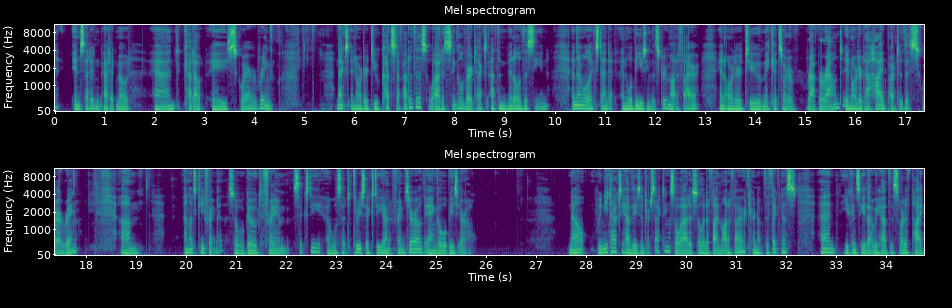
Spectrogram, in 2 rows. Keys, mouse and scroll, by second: 0.7 x, 2.8 Tab, 4.6 shift+a, 7.0-7.6 scroll up 8, 7.6-7.9 scroll down 5, 7.9 Tab, 8.4 a, 9.0 Tab, 9.8 e, 11.4-11.7 scroll down 4, 11.7 Tab, 12.7 click, 13.0 click, 13.2-18.3 drag, 20.2 click, 21.1 click, 21.5-22.6 drag, 23.7-24.3 scroll up 1, 24.3 middle drag, 24.6-25.0 scroll up 9, 25.0-26.1 middle drag, 26.1 g, 26.9 click, 27.2 g, 28.3 middle click, 29.0-30.1 drag, 30.1 middle click, 30.9-34.7 drag.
